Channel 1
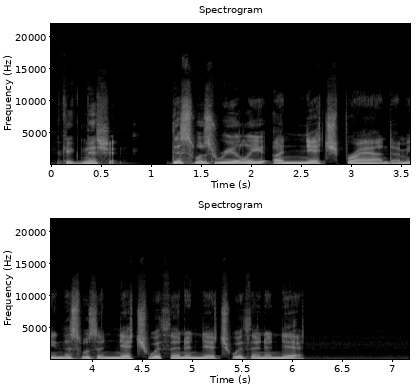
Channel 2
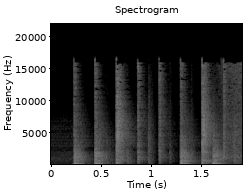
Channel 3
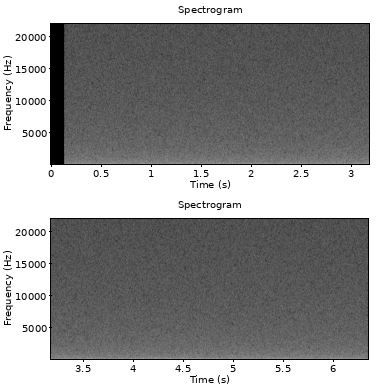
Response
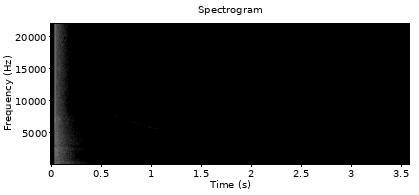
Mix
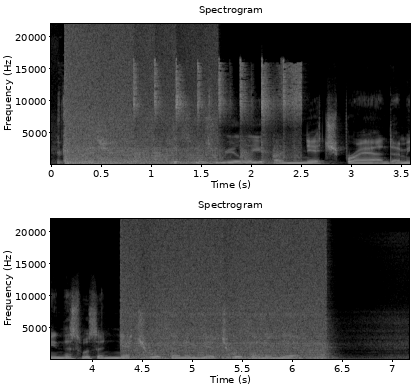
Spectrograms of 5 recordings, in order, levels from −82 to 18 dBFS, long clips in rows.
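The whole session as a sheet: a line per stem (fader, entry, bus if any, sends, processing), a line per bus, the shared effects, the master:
-4.0 dB, 0.00 s, bus A, send -22 dB, compression 1.5:1, threshold -27 dBFS, peak gain reduction 4.5 dB
0.0 dB, 0.60 s, bus A, send -23 dB, resonant high shelf 7.3 kHz +11.5 dB, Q 3
-1.5 dB, 0.00 s, muted 1.68–4.29 s, no bus, send -18 dB, auto duck -12 dB, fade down 1.25 s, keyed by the first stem
bus A: 0.0 dB, high-pass 370 Hz 12 dB/octave; compression 2.5:1, threshold -30 dBFS, peak gain reduction 11 dB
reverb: on, RT60 0.40 s, pre-delay 3 ms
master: three bands compressed up and down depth 70%

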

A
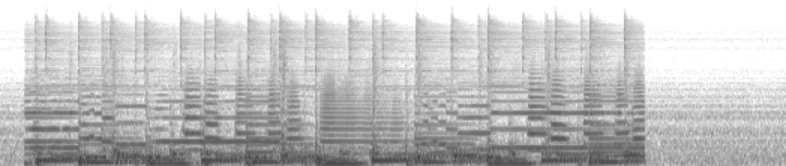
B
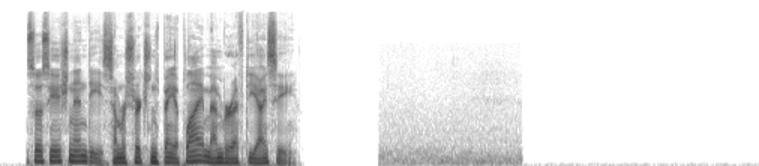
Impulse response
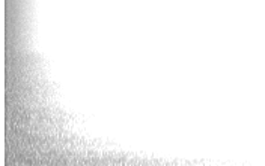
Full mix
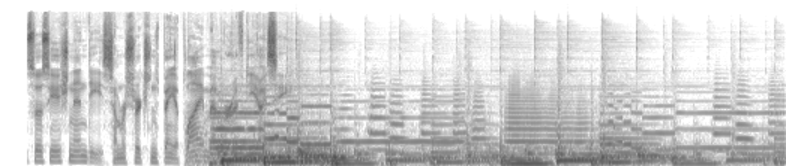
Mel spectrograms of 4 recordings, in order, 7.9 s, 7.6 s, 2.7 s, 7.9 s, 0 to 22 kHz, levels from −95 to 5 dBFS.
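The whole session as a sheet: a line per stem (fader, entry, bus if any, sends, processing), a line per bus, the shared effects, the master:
3.37 s -4.5 dB -> 3.58 s -13.5 dB -> 4.82 s -13.5 dB -> 5.26 s -6.5 dB -> 6.18 s -6.5 dB -> 6.83 s -16 dB, 1.85 s, no send, none
0.0 dB, 0.00 s, no send, differentiator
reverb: none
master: none

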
